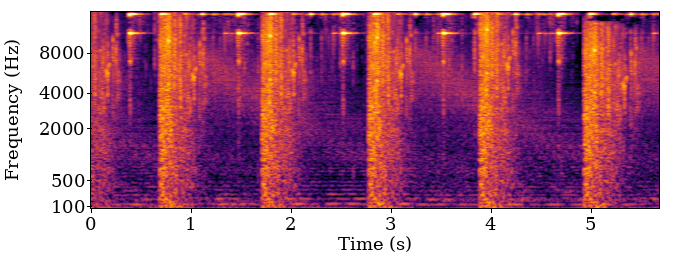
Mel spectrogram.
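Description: Gunshots in a video game ring out as five heavy, booming shots at roughly one-second intervals, loud and close over a dense, continuous game soundscape.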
